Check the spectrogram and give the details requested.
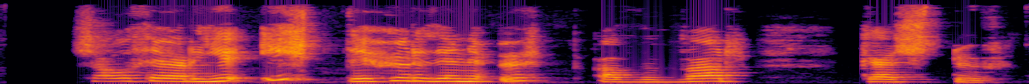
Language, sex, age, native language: Icelandic, male, 40-49, Polish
